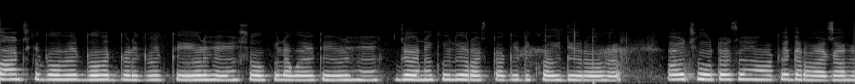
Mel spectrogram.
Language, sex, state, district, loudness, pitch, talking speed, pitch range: Hindi, female, Odisha, Malkangiri, -13 LUFS, 210 Hz, 190 wpm, 205-220 Hz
